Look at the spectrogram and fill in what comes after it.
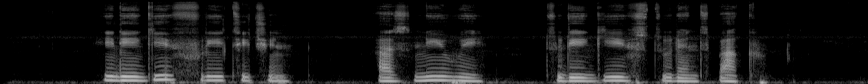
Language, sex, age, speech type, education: Nigerian Pidgin, female, 15-29, spontaneous, tertiary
